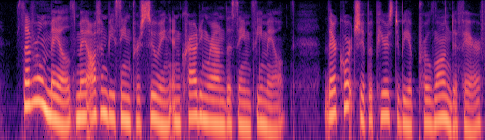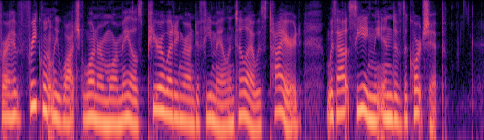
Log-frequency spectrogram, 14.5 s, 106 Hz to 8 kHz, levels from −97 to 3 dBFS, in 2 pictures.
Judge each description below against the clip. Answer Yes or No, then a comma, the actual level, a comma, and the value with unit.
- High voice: Yes, high, 200 Hz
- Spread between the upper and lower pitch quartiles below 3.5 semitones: No, average, 4.2 semitones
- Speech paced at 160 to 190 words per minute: Yes, average, 185 wpm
